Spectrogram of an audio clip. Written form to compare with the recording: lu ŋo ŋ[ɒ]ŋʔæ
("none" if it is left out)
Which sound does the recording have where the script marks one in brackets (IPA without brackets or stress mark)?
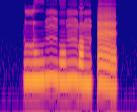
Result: ɒ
